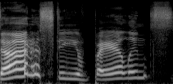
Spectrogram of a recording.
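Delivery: shrill, booming, very high loud intoning from afar. Voicing Duke speaking into the players' ears: Duke intoning. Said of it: "and Duke, like, intone into your ear".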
